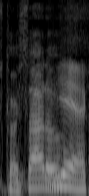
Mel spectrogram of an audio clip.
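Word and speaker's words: Karsatos: How do you say that, Juice? It's an Ohio name. – Carsados. – There you go.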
